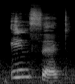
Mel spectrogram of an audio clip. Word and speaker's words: insect: And because it is a noun and has 2 syllables, then the stress would fall on the first syllable. So it is insect.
